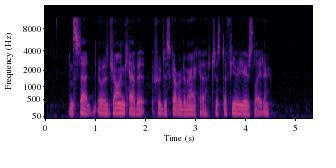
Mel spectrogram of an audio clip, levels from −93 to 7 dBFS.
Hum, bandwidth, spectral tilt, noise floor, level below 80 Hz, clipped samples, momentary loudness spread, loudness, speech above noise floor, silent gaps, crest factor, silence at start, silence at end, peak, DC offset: none; 11.5 kHz; -4.5 dB/octave; -77 dBFS; -70 dBFS; under 0.1%; 9 LU; -43 LUFS; 35 dB; none; 18 dB; 0.5 s; 0.85 s; -26 dBFS; under 0.1%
